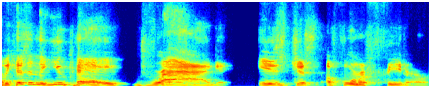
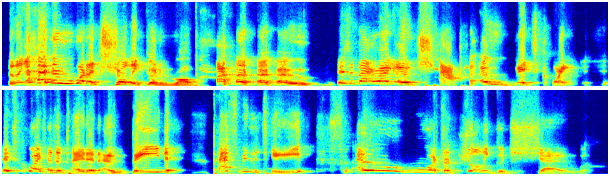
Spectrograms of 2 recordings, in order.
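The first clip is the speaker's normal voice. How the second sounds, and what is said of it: Exaggerated bad British accent. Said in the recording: “my terrible British accent”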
